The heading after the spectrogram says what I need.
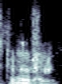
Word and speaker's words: Kenosha: or whatever is it is it pronounced kenosha this ain't the x-men yeah so so the k is not silent so it is kenosha kenosha so kenosha uh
